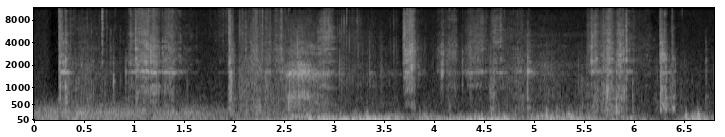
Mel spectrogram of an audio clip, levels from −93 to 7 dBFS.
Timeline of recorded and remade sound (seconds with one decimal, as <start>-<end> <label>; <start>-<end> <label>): 0.0-6.8 recorded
